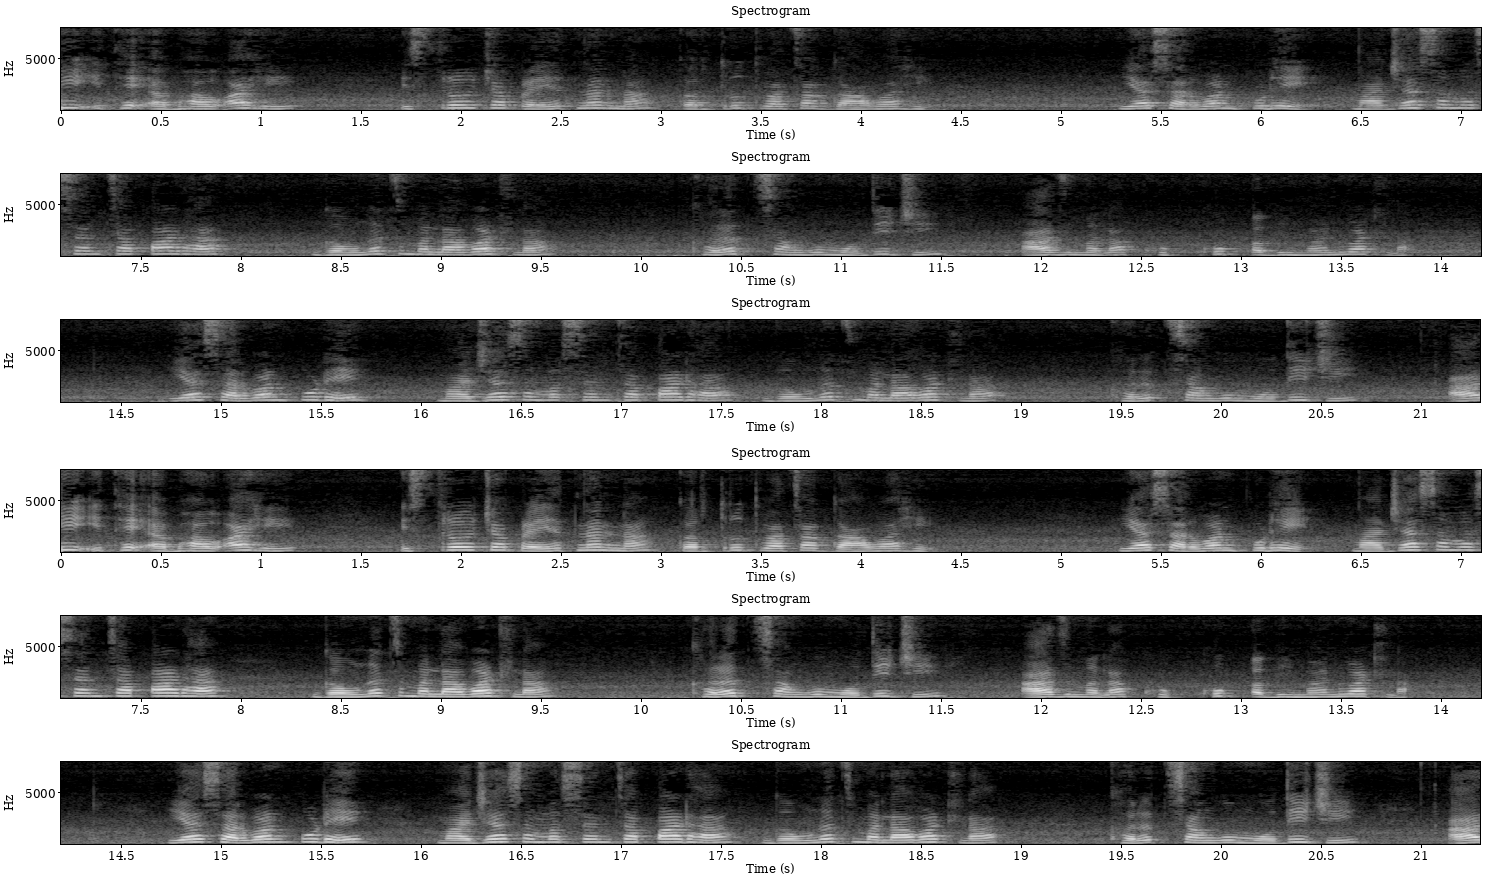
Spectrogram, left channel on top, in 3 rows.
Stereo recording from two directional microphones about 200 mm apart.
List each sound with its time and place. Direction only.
0.0 s a woman's voice: 50° right (ahead or behind)
5.3 s a woman's voice: 40° right (ahead or behind)
14.8 s a woman's voice: 50° right (ahead or behind)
